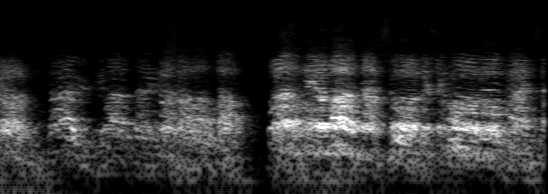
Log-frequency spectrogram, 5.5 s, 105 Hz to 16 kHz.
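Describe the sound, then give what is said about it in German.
The Miskuro Hutayat, a choir of about 40 men standing in a semicircle in a rehearsal room in the old town of Oulu, Finland, shouts in unison at full voice, dense and forceful, with rhythmic bursts. A brief break near the middle is followed by an even louder, sustained roar. “Sie singen nicht, sie schreien aus voller Kehle, viele von ihnen mit hochrotem Kopf.”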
